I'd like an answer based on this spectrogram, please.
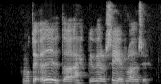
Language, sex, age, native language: Icelandic, male, 11, English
